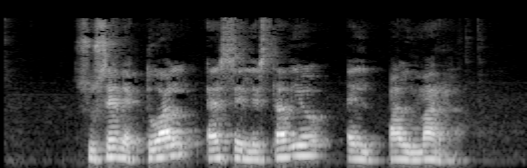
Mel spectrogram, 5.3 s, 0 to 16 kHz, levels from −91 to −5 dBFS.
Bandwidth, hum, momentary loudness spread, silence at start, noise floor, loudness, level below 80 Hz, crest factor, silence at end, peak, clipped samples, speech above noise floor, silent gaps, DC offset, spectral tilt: 11.5 kHz; none; 11 LU; 0.8 s; -65 dBFS; -20 LUFS; -60 dBFS; 18 dB; 0.65 s; -2 dBFS; under 0.1%; 46 dB; none; under 0.1%; -6 dB/octave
